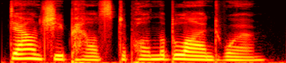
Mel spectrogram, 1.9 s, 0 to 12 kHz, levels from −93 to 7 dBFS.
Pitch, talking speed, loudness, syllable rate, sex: 200 Hz, 190 wpm, -19 LUFS, 5.3 syllables/s, female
